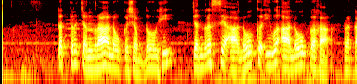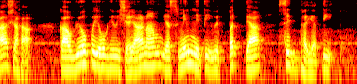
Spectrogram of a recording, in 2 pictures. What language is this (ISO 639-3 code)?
san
